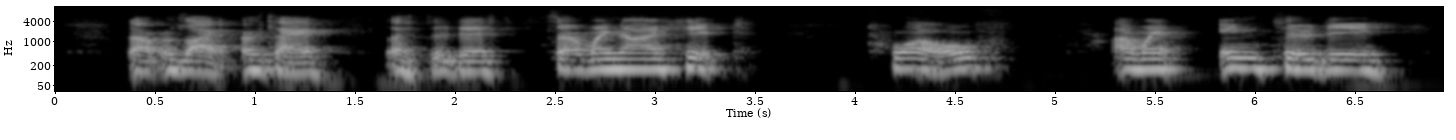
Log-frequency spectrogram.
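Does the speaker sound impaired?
Yes: cerebral palsy; balance and movement helped by football since age four, Cerebral Palsy Alliance until about seven.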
